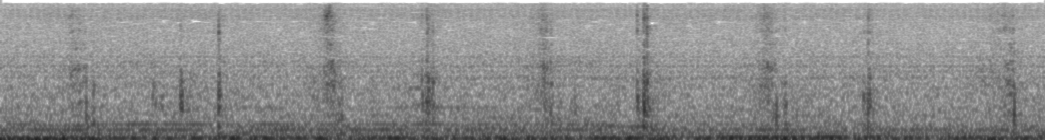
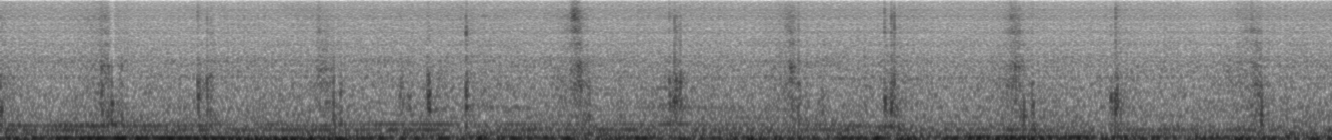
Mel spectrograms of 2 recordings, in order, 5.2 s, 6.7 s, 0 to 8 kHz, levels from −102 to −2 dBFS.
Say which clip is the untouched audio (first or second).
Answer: first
